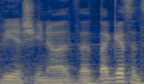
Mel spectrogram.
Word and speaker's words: Viashino: Next up here, we have is it Vaishino Pyromancer, is how you pronounce it correctly. 2 mana, 2/1. Vaishino Wizard, or Viashino Wizard. I guess it's Viashino.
